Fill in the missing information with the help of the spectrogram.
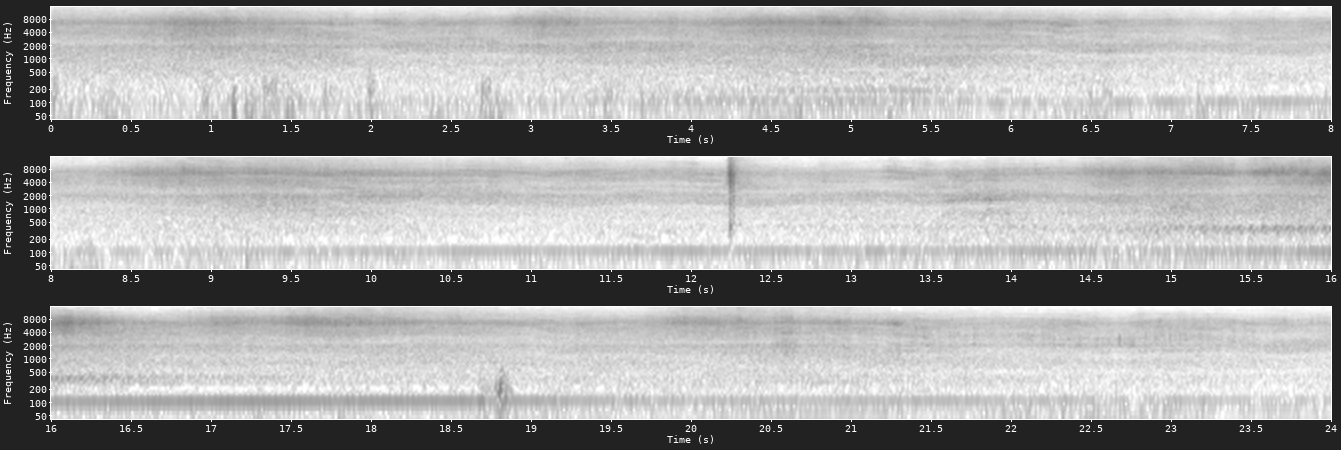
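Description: Snowstorm wind rushing against a phone microphone in uneven gusts, over a steady low hum. One sharp click about halfway through.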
